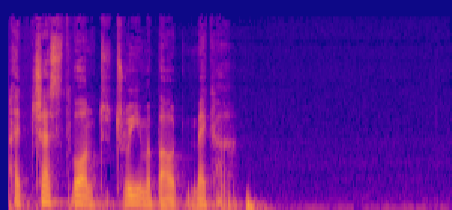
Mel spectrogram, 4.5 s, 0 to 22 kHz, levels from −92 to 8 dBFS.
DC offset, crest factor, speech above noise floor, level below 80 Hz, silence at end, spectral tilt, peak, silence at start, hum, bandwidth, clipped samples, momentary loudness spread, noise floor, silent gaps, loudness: under 0.1%; 22 dB; 36 dB; -40 dBFS; 1.85 s; -4.5 dB/octave; -4 dBFS; 0.1 s; none; 16.5 kHz; under 0.1%; 11 LU; -60 dBFS; none; -25 LUFS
